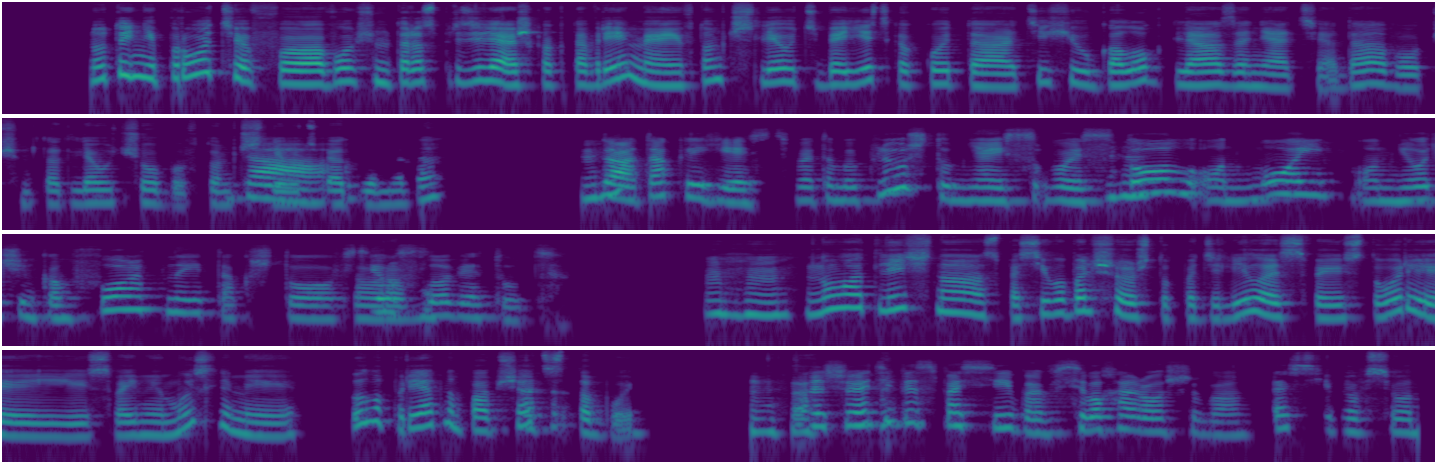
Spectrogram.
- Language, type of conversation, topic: Russian, podcast, Расскажи о случае, когда тебе пришлось заново учиться чему‑то?
- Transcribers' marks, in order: other background noise; chuckle; chuckle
